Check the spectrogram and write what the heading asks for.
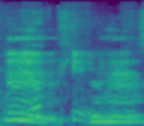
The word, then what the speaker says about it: Mielke: Mielke. I've been trying to say it right. It's Mielke. So sorry to everyone who's heard me say Mielke for the last like several weeks. It's Mielke, or kind of like that.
